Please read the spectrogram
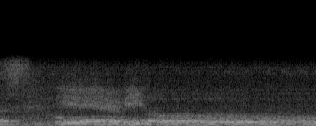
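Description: A group of men singing a hymn in unaccompanied harmony, holding a chord, pausing briefly for breath about half a second in, then starting a new chord that shifts to another near the middle and is held.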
